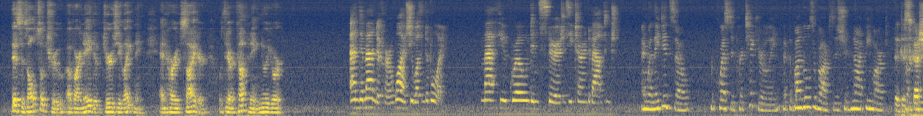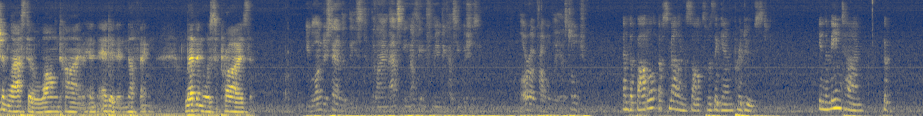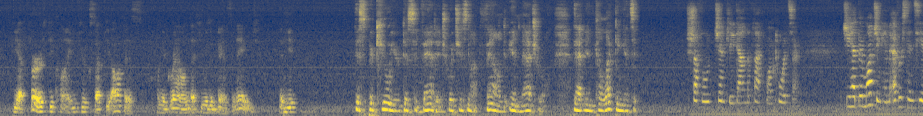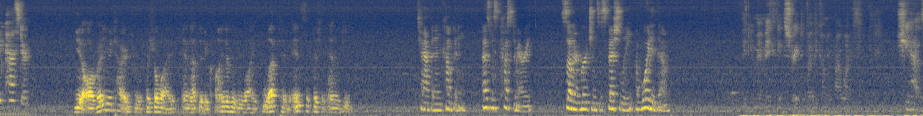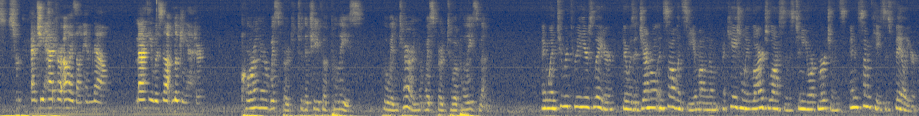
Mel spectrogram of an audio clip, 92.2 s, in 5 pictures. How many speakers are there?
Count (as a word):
eight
